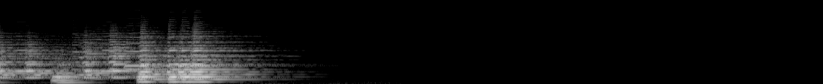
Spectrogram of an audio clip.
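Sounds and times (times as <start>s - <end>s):
German band playing: 0.0s - 2.8s.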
